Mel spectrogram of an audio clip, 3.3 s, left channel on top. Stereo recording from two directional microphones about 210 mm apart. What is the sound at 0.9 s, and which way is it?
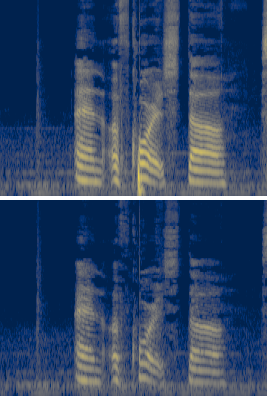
Speech, 55° left (ahead or behind).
